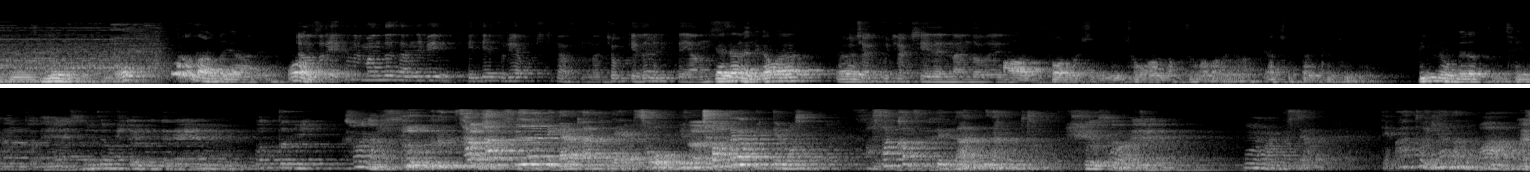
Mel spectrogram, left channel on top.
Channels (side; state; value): both; different; correlation -0.01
